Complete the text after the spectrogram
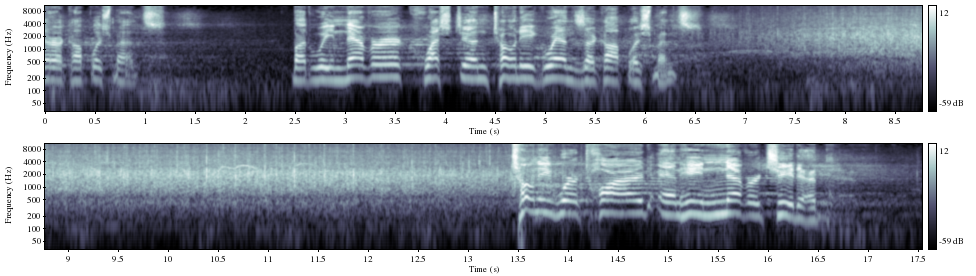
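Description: An elderly man speaks emotionally through a microphone.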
